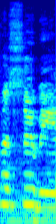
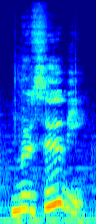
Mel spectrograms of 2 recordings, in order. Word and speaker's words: musubi: that well we learned it's not pronounced masubi it's pronounced musubi no it's pronounced differently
